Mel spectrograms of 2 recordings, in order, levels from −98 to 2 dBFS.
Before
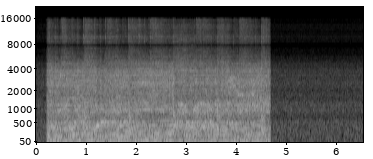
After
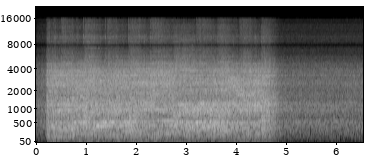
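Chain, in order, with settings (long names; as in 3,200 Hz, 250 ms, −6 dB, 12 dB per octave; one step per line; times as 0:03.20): meter weighting curve A
in parallel at −2.5 dB: compressor whose output falls as the input rises −37 dBFS
on the sum: brickwall limiter −28.5 dBFS, peak gain reduction 11 dB
convolution reverb RT60 0.70 s, pre-delay 72 ms, DRR 2.5 dB
level +9 dB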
